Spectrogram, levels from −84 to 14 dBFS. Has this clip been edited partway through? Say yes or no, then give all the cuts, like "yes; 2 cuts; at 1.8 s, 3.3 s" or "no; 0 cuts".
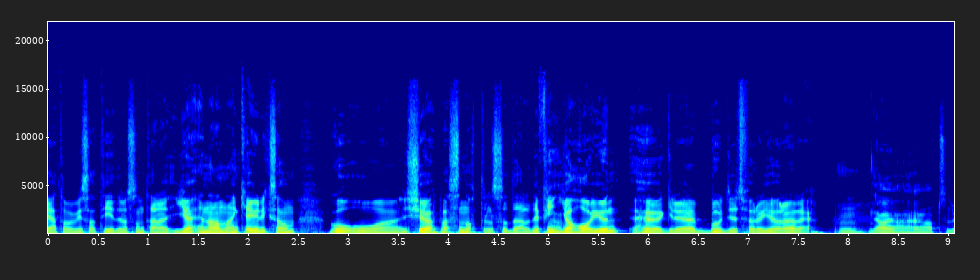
no; 0 cuts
